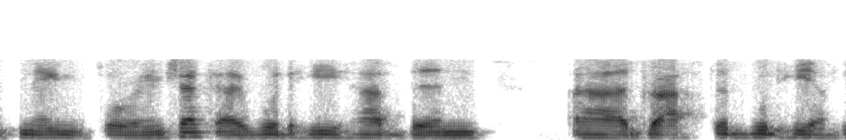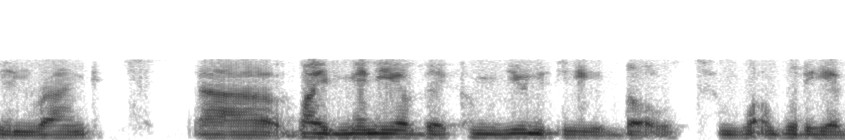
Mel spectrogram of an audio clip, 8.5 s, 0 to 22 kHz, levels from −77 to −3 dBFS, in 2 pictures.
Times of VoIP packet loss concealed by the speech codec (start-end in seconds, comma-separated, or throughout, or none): none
